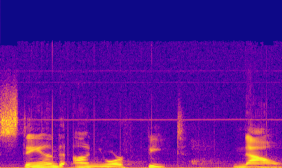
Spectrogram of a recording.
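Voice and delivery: mock stern, hard, slow delivery. Retelling someone's testimony of being spoken to, retelling a stern, hard voice. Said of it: "Jesus said in a stern, hard voice".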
